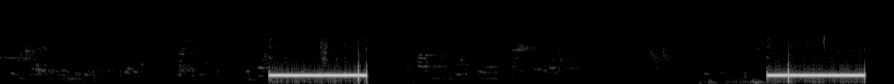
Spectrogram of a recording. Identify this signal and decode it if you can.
Ringback tone (Europe, 425 Hz), with speech.
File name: out- -2025- - - .73121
